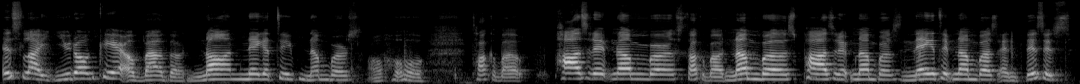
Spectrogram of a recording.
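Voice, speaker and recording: A woman's voice: on the high side, measured pace, a bit bright. A woman with a Vietnamese accent, a native Vietnamese speaker, casually reading a poem with playful, chatty asides. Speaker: presenter reading a translated poem.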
